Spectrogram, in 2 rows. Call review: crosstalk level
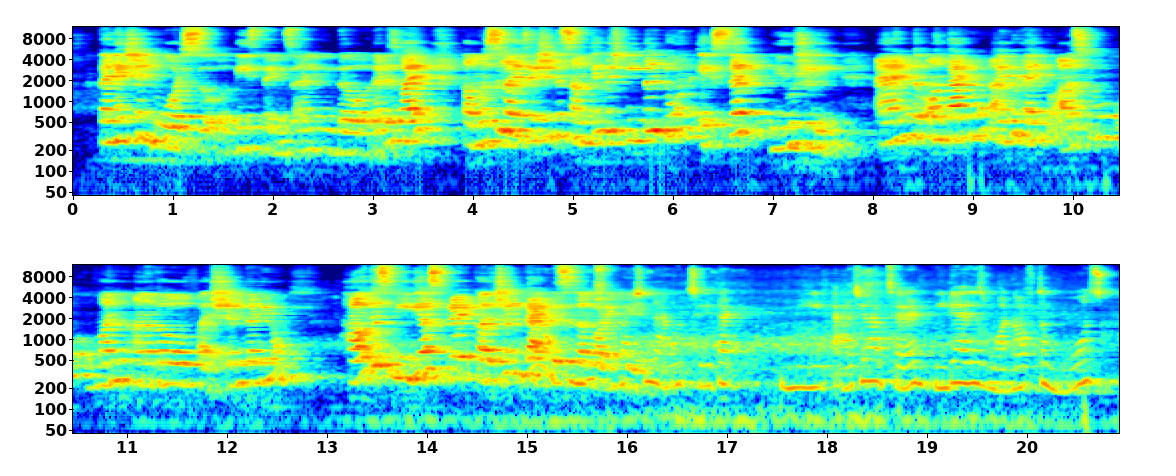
present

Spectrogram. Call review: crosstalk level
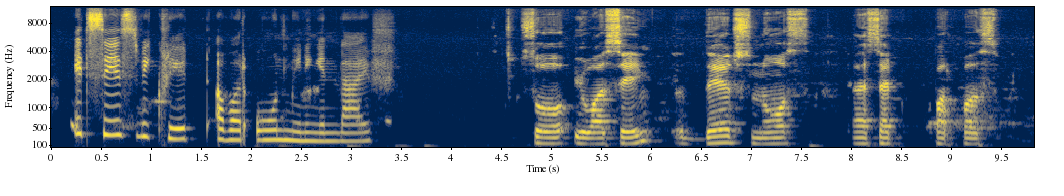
none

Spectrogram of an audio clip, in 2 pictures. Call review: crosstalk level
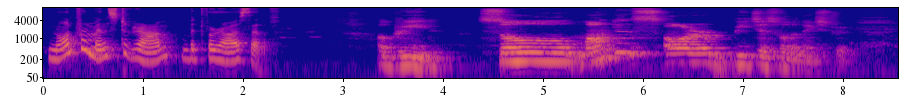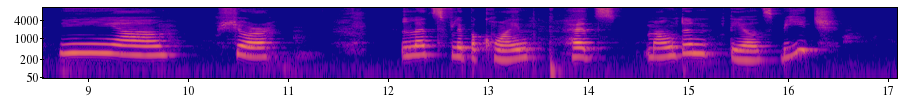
none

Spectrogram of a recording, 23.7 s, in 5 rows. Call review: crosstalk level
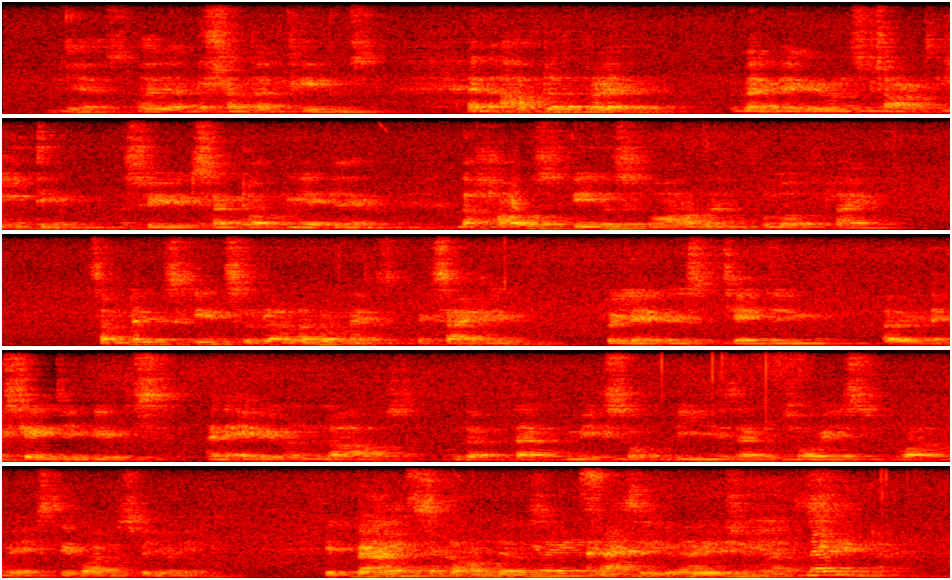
present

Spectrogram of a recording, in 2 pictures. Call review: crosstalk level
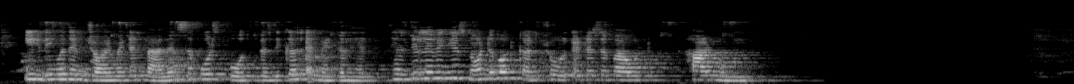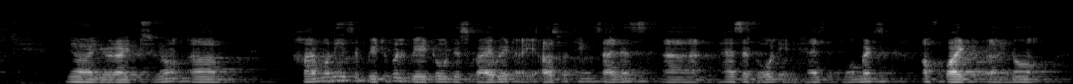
none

